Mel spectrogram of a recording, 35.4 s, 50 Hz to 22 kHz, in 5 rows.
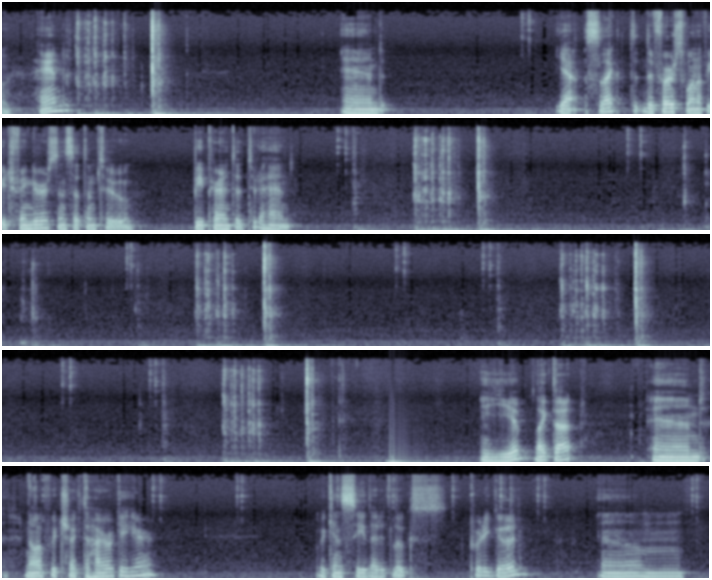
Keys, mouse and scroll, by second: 0.7-2.0 typing, 11.2 typing, 11.8 Return, 14.1-14.8 typing, 15.8-16.8 typing, 19.5-21.8 typing, 20.5 Return, 23.2-23.9 typing, 24.3 Return.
